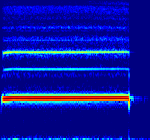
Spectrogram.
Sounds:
Wind instrument, Music, Musical instrument

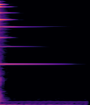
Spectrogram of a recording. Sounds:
Music, Marimba, Musical instrument, Mallet percussion, Percussion

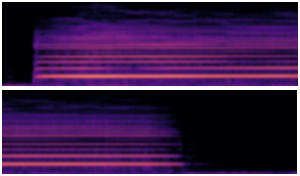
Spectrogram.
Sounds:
Musical instrument, Music, Bowed string instrument

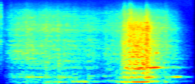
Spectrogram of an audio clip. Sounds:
Squeak

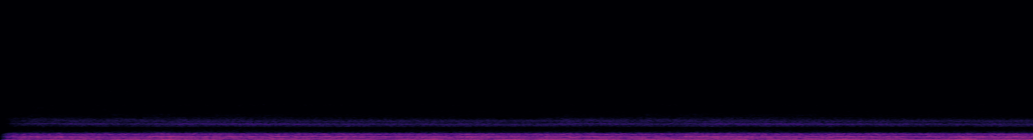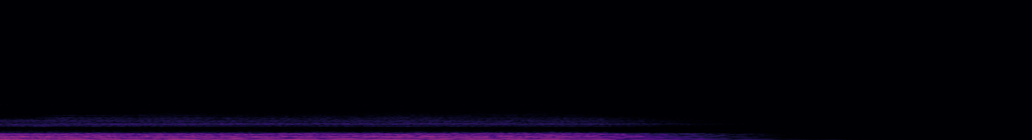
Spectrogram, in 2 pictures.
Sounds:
Human voice, Music, Singing, Musical instrument

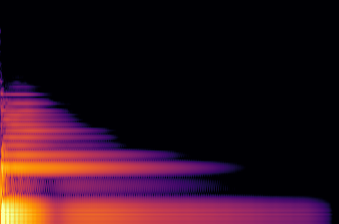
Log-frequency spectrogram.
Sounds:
Musical instrument, Music, Bowed string instrument

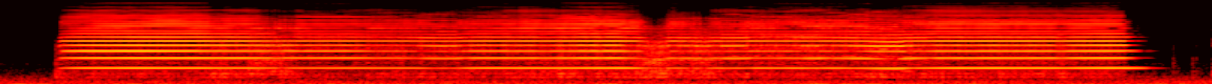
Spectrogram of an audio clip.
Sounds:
Musical instrument, Music, Bowed string instrument

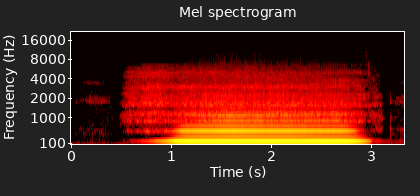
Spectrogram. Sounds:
Musical instrument, woodwind instrument, Music

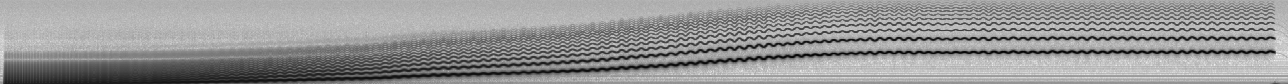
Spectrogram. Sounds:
Music, Musical instrument

